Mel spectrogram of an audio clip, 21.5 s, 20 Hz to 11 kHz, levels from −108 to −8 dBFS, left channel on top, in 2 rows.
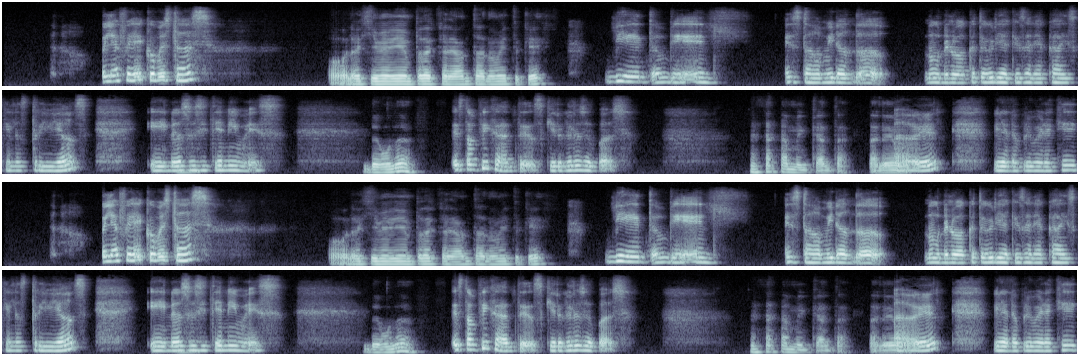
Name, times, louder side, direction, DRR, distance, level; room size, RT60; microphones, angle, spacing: voice 1, 0.6-2.3 6.0-7.3 7.8-8.8 9.2-14.2 15.3-17.0 17.4-17.8 19.7-21.5, right 1 dB, 30° right, 0.6 m, -26 dB
voice 2, 3.3-5.4 14.4-14.9 18.2-19.8, left 4 dB, 60° left, 0.5 m, -26 dB
3.6 x 2.0 x 3.1 m
head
